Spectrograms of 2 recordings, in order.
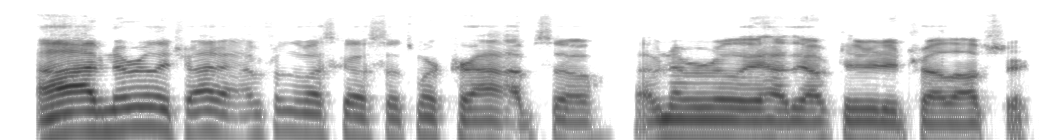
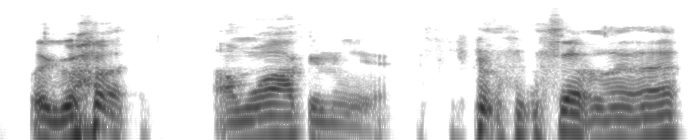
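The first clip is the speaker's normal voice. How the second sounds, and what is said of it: Attempted Boston accent. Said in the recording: “Can you do your best Boston accent? ... That was pretty good. That was pretty good.”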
